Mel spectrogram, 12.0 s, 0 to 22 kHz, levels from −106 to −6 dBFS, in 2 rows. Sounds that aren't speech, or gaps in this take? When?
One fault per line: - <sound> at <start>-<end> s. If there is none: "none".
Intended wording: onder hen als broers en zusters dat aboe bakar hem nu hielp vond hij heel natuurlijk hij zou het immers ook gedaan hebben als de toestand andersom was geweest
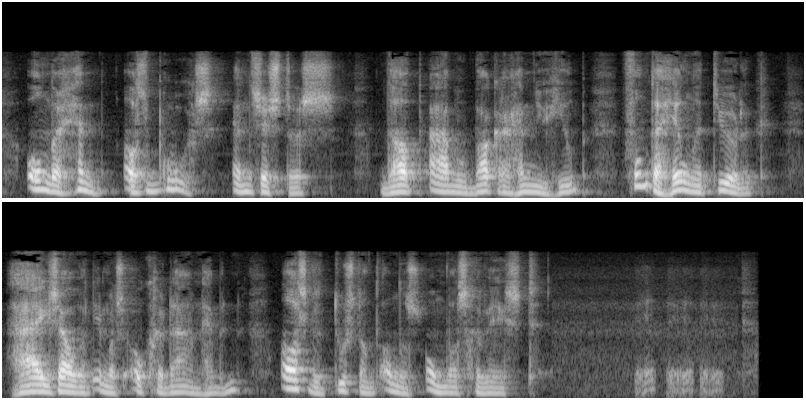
- laugh at 10.8-11.4 s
